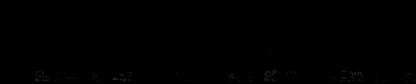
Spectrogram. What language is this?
Danish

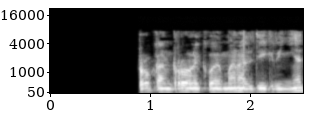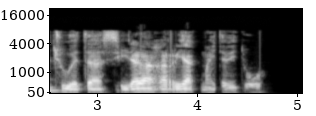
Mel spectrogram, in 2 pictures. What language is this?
Basque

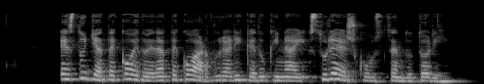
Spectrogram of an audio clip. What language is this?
Basque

